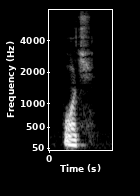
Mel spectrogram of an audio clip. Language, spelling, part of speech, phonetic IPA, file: Polish, płoć, noun, [pwɔt͡ɕ], LL-Q809 (pol)-płoć.wav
